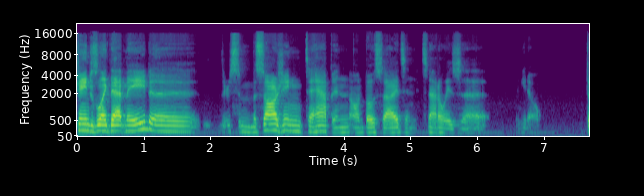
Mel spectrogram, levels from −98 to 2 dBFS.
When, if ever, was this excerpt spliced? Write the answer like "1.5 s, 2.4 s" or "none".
5.1 s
